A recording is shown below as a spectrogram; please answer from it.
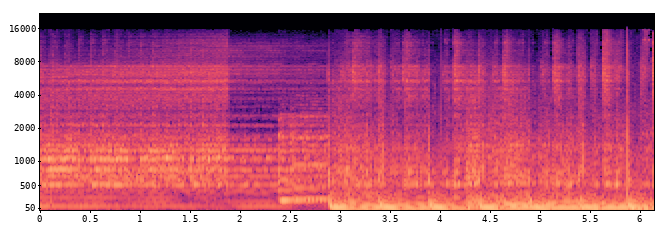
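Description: Electronic dance track playing through a car stereo with a Skar SDR-12 12-inch subwoofer, inside the cabin. A synth melody runs over a held bass note, then about three seconds in a heavy bass line and beat drop in.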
